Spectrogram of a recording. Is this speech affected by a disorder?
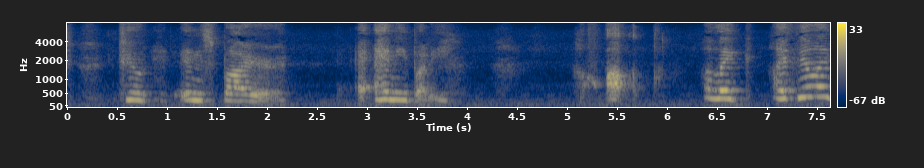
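Yes: cerebral palsy, severe.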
